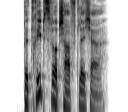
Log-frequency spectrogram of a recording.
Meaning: inflection of betriebswirtschaftlich: 1. strong/mixed nominative masculine singular 2. strong genitive/dative feminine singular 3. strong genitive plural
- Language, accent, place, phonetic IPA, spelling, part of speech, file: German, Germany, Berlin, [bəˈtʁiːpsˌvɪʁtʃaftlɪçɐ], betriebswirtschaftlicher, adjective, De-betriebswirtschaftlicher.ogg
